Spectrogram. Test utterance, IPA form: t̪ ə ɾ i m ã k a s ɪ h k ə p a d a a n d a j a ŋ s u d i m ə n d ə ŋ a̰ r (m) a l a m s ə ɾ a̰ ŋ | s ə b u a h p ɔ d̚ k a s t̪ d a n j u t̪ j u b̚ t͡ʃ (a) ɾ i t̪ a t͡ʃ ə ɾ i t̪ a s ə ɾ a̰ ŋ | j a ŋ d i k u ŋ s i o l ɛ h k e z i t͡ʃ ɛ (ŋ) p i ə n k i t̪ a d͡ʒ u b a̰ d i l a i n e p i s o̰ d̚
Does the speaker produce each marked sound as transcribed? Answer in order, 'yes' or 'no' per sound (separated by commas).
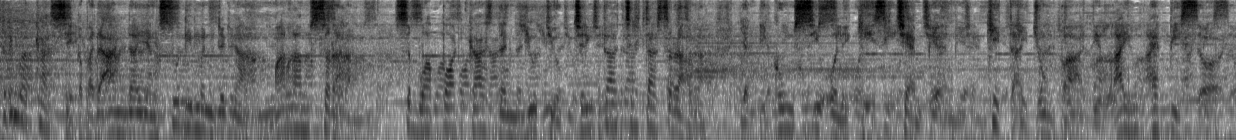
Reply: yes, no, no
